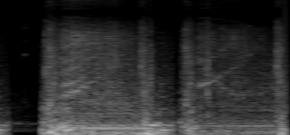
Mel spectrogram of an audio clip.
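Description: Airlock-style doors in modded Minecraft operating, a mechanical whirring slide that starts abruptly, runs for about a second, stops briefly and runs again, loud and close with no voices.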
